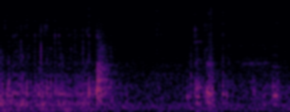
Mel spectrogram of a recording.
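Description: A sewing machine back-stitching upholstery for a modern-style welded metal chair, its needle running in a steady, rapid mechanical chatter, close but fairly quiet, with a few brief clicks.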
